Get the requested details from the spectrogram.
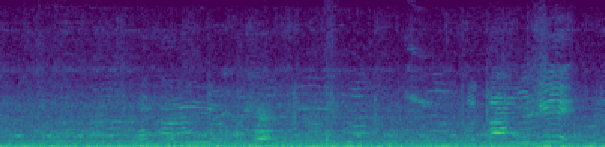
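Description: A child talks nearby outdoors.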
